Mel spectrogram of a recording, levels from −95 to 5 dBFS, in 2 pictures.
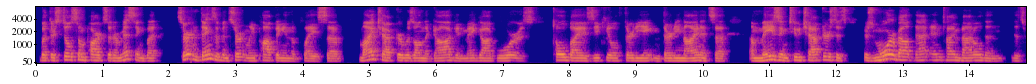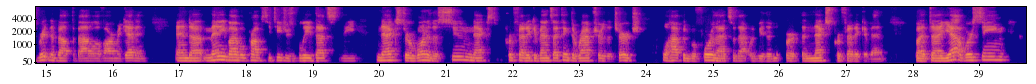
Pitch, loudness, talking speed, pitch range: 145 Hz, -28 LUFS, 200 wpm, 135-155 Hz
